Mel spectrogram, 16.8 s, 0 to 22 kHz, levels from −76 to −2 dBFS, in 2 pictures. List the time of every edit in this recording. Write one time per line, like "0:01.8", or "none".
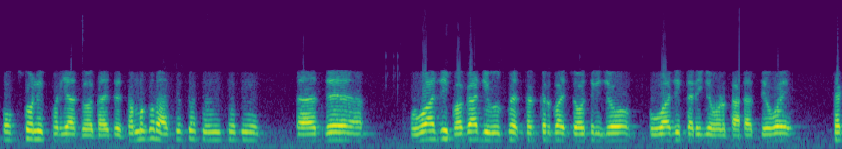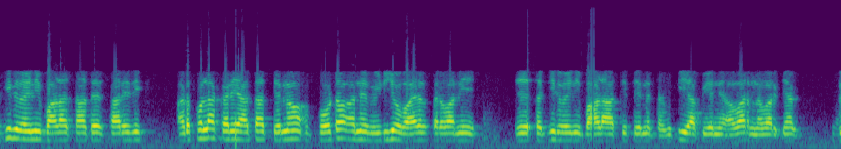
none

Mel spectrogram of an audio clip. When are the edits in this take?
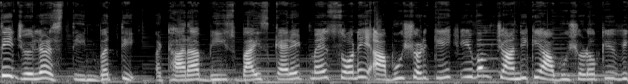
0:04.6

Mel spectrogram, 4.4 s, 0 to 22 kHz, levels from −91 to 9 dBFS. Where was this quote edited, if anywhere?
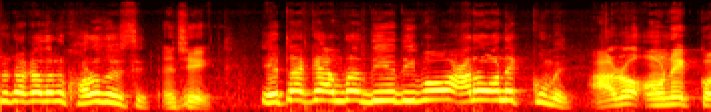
none

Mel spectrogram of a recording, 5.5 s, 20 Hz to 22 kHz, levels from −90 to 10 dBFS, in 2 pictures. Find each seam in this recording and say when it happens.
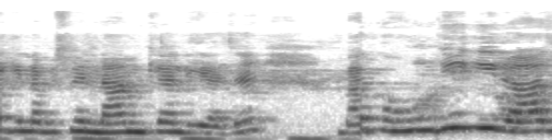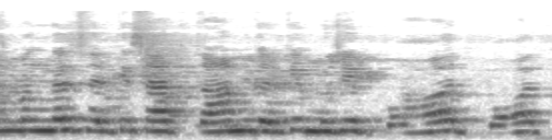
0:01.8

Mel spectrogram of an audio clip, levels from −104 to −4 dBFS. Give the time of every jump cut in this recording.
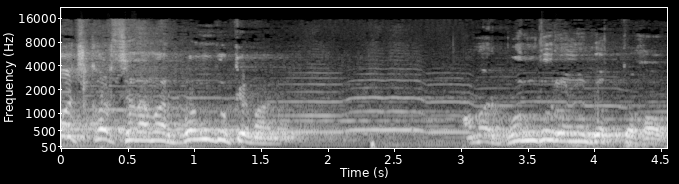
0:01.8
0:03.0

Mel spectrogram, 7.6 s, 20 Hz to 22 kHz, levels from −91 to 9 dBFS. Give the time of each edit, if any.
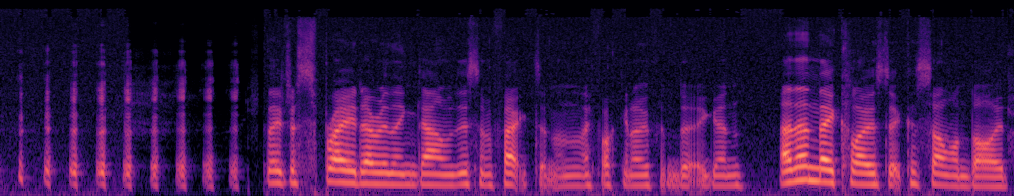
0:01.5
0:05.7

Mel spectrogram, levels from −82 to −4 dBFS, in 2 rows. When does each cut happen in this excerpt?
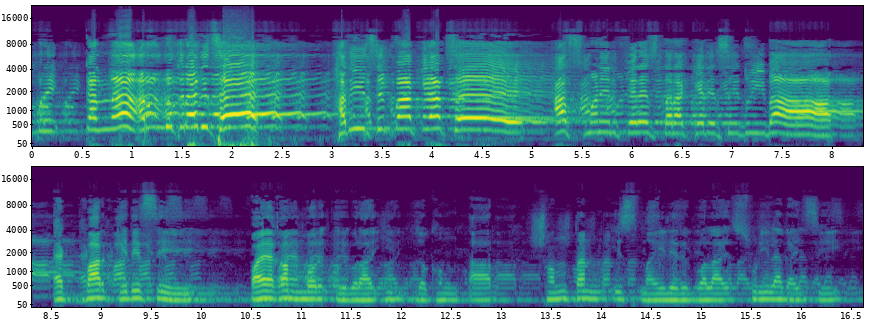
0:02.9
0:08.4

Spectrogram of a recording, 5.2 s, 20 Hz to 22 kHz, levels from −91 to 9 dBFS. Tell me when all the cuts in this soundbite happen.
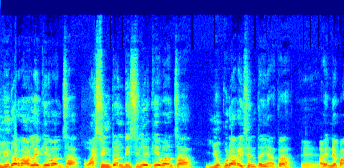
0:01.2

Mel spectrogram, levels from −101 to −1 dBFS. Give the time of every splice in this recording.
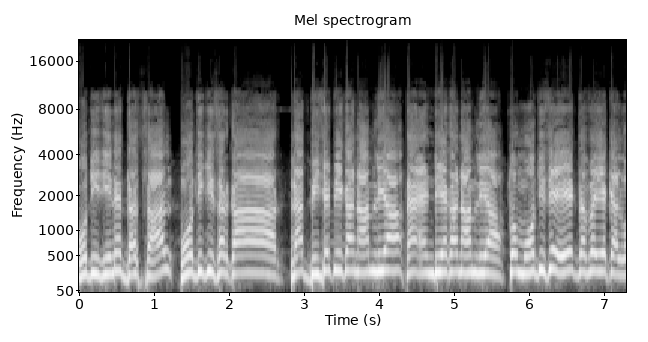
0:01.4
0:02.7
0:04.4
0:05.6

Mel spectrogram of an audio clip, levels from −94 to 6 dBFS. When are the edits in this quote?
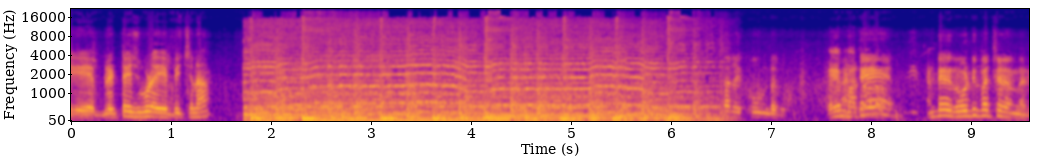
none

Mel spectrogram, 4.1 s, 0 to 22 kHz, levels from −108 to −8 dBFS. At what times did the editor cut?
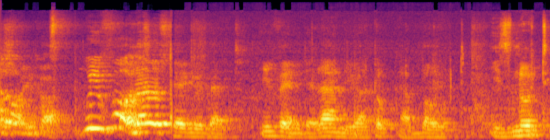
0:01.3

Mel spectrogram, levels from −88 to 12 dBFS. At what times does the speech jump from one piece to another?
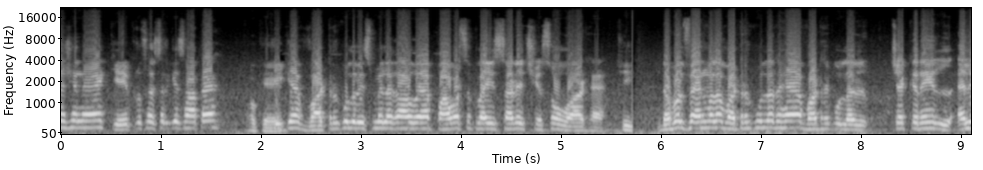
0:05.7

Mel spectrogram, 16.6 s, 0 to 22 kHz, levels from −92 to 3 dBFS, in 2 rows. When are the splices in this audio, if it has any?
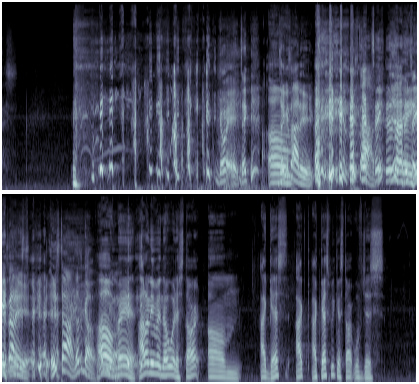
none

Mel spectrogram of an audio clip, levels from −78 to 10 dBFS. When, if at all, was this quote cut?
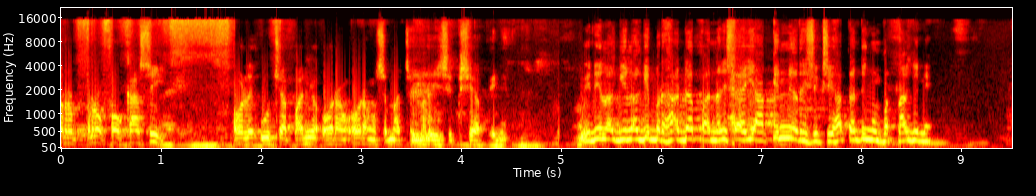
0:04.8

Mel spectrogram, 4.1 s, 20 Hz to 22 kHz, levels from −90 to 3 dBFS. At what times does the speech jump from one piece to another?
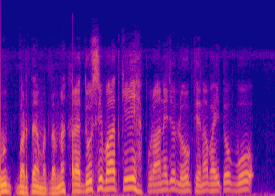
0:01.1

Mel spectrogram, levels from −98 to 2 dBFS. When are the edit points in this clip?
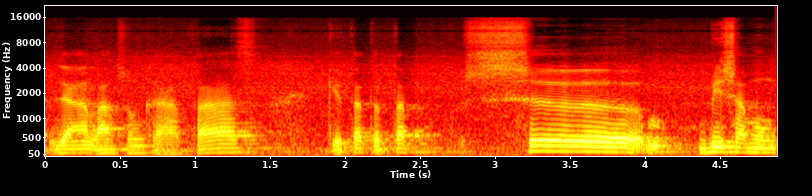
none

